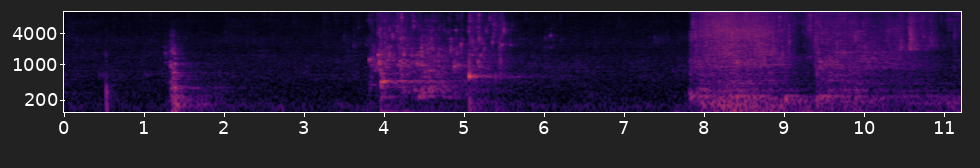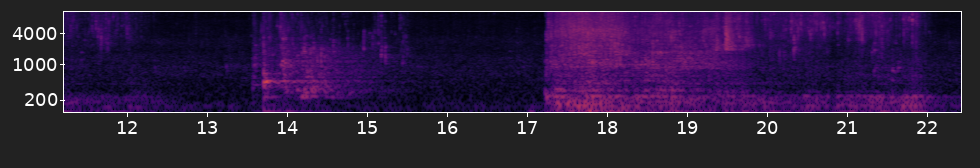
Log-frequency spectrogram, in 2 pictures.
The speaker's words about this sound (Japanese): お湯かけるね。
